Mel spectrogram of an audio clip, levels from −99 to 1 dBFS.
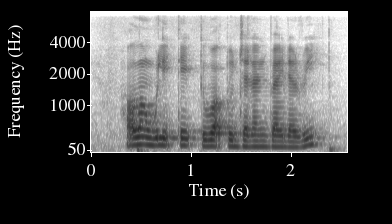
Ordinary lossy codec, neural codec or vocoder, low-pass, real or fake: none; none; 7.2 kHz; real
